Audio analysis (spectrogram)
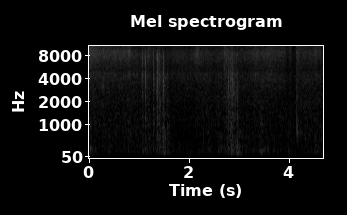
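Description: Long painted fingernails tap and scratch across a flat, solid woven rattan/wicker tabletop in a herringbone pattern. Quiet, dry scraping rasps with a bright, hissy texture are broken by a few short, irregular taps that fade almost at once.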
